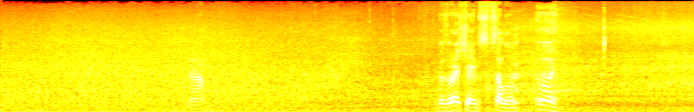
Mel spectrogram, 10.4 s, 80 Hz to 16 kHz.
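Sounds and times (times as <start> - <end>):
idling and slow-moving cars in a traffic jam: 0.0 - 10.4
speech: 2.8 - 3.3, 6.5 - 8.5.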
